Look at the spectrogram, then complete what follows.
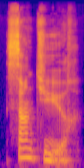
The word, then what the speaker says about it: ceinture: Ceinture, ceinture, So the nasal sound in this word is in the middle because the N is followed by a consonant.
